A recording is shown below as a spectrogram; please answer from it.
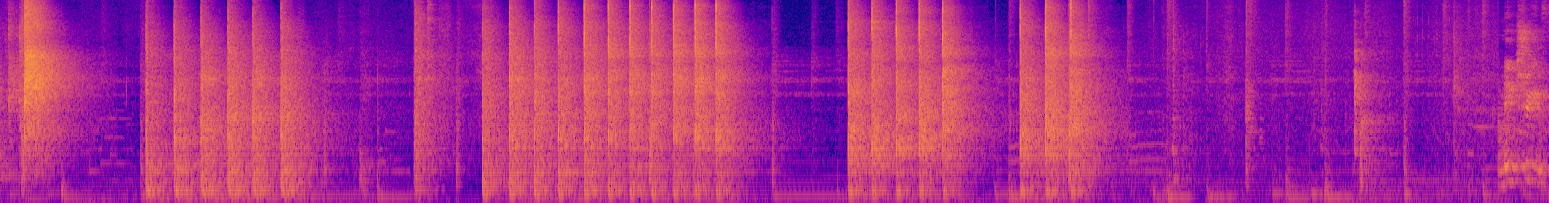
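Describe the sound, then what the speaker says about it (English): A hammer strikes a chisel in rapid runs of sharp taps, pausing between bursts, while the chisel works along a wooden window sash to remove the glazing bead. Someone speaks between and over the strikes. "You're not chiseling on the face of the glazing bead."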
